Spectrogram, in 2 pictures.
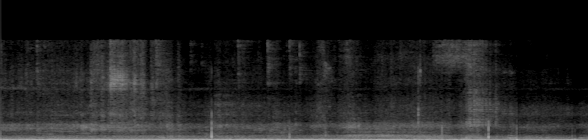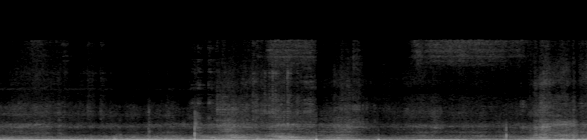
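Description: Freight train of boxcars and covered hopper cars rolling past close by: a steady low rumble of steel wheels on the rails, with a few sharp clicks.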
